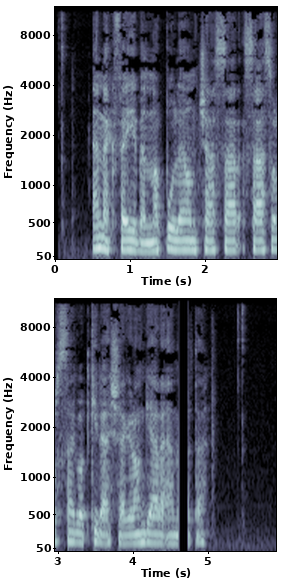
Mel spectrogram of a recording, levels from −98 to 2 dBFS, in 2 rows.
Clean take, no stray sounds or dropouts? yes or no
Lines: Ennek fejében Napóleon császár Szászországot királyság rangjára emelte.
no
